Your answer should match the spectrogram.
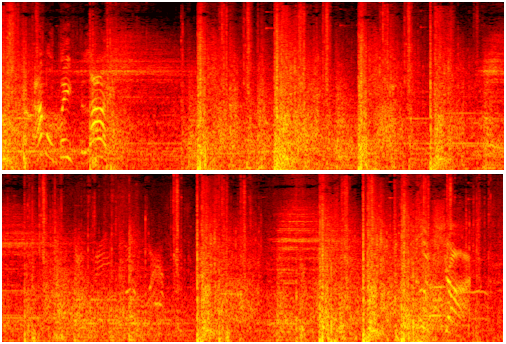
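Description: Gunfire from Red Dead Redemption: scattered sharp shots and short volleys at irregular intervals, some loud and near, others softer, over outdoor game ambience with occasional voices.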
